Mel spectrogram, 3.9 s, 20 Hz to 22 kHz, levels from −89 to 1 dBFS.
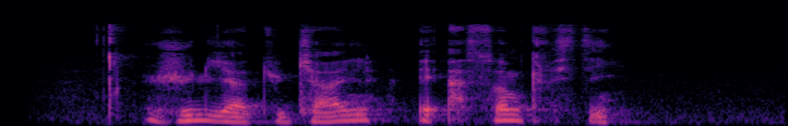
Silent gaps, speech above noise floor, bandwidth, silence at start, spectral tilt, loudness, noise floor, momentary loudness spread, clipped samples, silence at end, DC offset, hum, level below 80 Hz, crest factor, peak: none; 31 dB; 11.5 kHz; 0.55 s; -5 dB/octave; -41 LUFS; -71 dBFS; 9 LU; under 0.1%; 0.8 s; under 0.1%; none; -78 dBFS; 22 dB; -20 dBFS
